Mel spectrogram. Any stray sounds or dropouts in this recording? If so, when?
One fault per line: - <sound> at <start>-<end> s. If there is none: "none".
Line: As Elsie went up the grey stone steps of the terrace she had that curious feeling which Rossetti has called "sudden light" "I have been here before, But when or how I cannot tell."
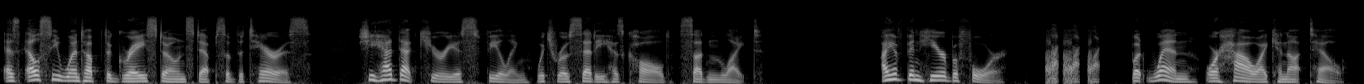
- laugh at 10.5-11.0 s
